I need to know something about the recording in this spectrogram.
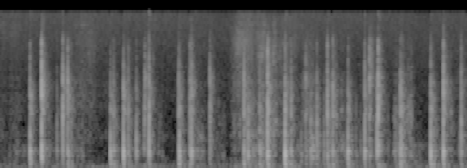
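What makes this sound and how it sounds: Long nails and fingertips of both hands tap on the top and edges of a medium, closed, hollow brown corrugated cardboard shipping box. Quick clusters of short, dry taps give a hollow, mid-pitched knock with sharp clicky attacks. Each tap dies away almost instantly.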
